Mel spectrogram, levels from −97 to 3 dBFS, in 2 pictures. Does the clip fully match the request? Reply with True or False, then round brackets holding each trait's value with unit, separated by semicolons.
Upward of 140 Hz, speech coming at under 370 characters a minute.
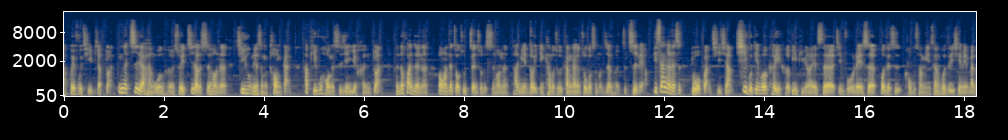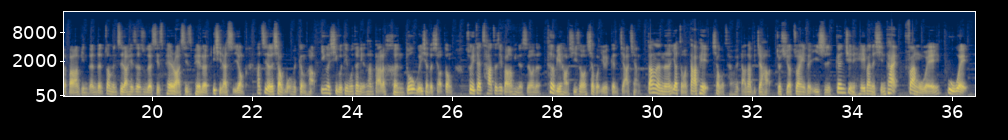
False (185 Hz; 390 characters per minute)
